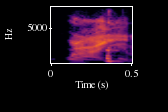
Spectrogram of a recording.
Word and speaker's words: Orion: And to be honest, I'm just really tired of seeing both of them, especially O'Lion. Yes. Not O'Lion. I mean Orion. I'm mispronouncing this man's name wrong. Not O'Lion. Orion.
